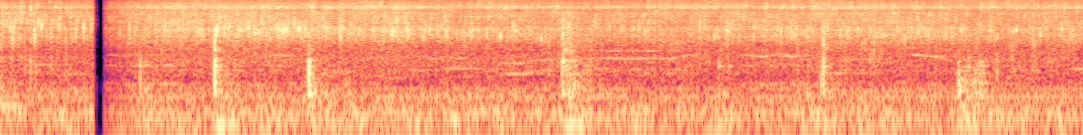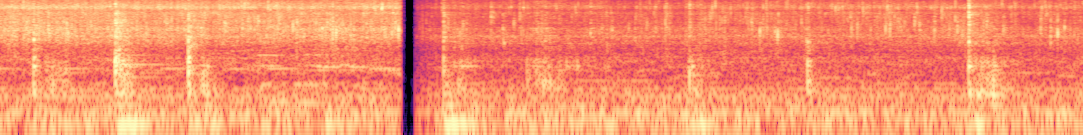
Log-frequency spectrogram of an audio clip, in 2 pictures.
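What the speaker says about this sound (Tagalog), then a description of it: "Kapag brown na yung karne, ay magigisa naman tayo dyan ng sibuyas." Onion and garlic sautéing with browned meat in a little oil in a pan for adobong sitaw, a steady loud sizzle with scattered stirring scrapes and clicks throughout, briefly cut twice.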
